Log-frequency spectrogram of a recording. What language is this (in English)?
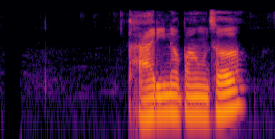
Nepali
